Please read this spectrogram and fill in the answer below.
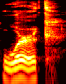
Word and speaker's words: work: Y usaremos el verbo work, que significa trabajar. Pero si hablas de una máquina, también puede significar funcionar. Mantén tu lengua retraída hacia atrás cuando pronuncies esta palabra y debe sonar como work.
